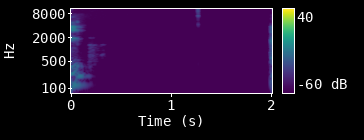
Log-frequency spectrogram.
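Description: A single faint computer mouse click a little over a second in, amid otherwise silent gaps between words.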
